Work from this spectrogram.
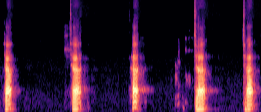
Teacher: back of tongue is going to touch our palate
